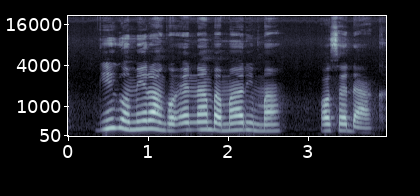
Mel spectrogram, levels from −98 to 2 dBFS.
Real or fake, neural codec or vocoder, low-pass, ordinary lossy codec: real; none; none; none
